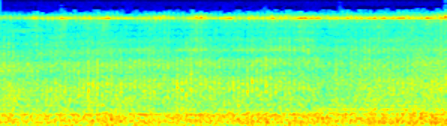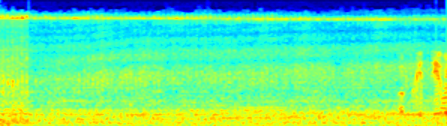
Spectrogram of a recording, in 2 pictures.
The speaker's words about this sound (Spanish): Aquí viene el helicóptero.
